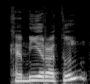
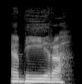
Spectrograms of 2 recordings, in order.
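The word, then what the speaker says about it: كبيرة: I've got Kabiratun, as you can see, the tun sound at the end. And if I read it normally, Kabira, Kabira. So I end with a ha.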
